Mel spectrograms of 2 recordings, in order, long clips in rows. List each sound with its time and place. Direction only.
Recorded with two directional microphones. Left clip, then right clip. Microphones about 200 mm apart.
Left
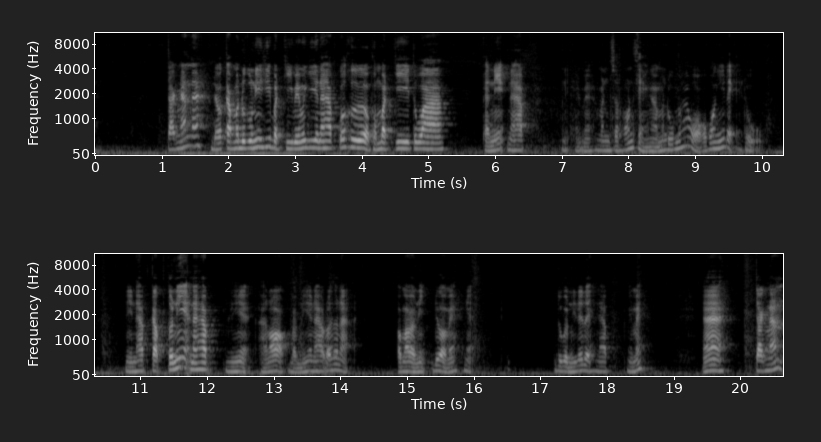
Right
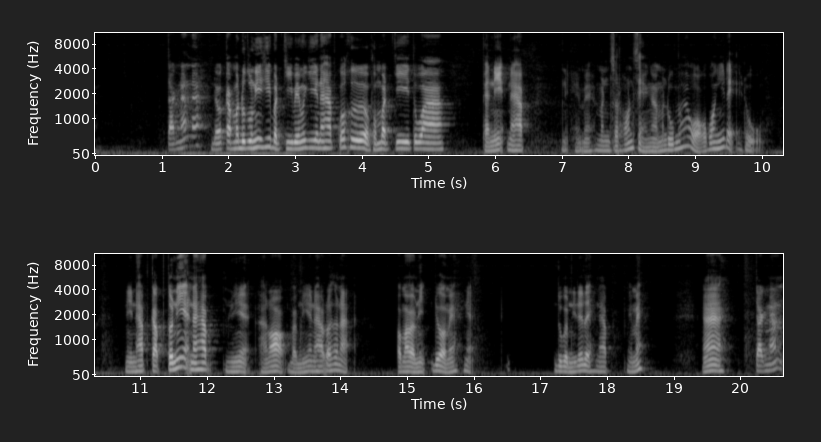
1.1 s a woman's voice: 30° right (ahead or behind)
17.2 s speech: 45° right (ahead or behind)
20.2 s speech: 30° right (ahead or behind)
